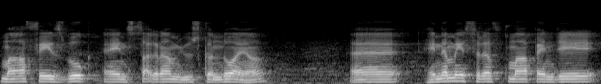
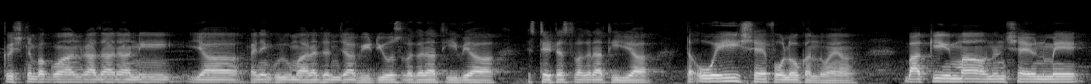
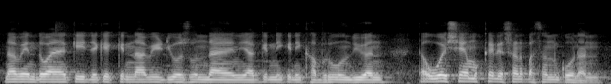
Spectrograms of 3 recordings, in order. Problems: background sounds at intervals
